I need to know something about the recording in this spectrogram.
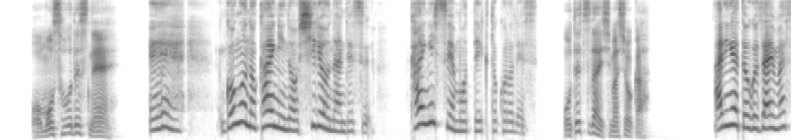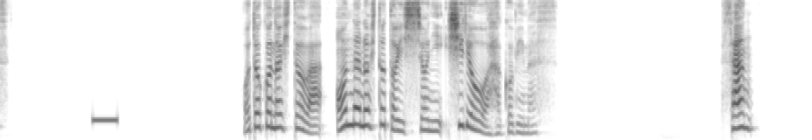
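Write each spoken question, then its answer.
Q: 男の人は女の人と一緒に資料を運びます。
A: ○(正しい)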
